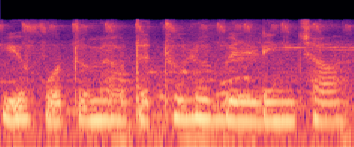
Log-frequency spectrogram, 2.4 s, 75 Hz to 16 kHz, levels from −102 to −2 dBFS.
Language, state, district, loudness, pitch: Nepali, West Bengal, Darjeeling, -14 LUFS, 195 Hz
